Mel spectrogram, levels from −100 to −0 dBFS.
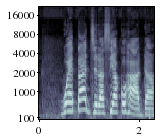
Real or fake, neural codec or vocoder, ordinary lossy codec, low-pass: real; none; none; none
